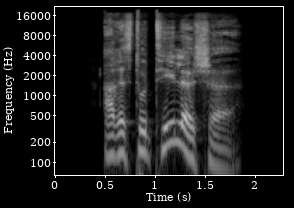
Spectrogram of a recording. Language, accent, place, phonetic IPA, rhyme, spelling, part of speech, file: German, Germany, Berlin, [aʁɪstoˈteːlɪʃə], -eːlɪʃə, aristotelische, adjective, De-aristotelische.ogg
- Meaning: inflection of aristotelisch: 1. strong/mixed nominative/accusative feminine singular 2. strong nominative/accusative plural 3. weak nominative all-gender singular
